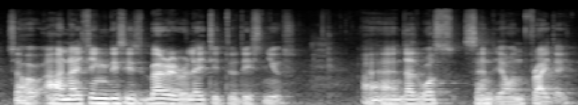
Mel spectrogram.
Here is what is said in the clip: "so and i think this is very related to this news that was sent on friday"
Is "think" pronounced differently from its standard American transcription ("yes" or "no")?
no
